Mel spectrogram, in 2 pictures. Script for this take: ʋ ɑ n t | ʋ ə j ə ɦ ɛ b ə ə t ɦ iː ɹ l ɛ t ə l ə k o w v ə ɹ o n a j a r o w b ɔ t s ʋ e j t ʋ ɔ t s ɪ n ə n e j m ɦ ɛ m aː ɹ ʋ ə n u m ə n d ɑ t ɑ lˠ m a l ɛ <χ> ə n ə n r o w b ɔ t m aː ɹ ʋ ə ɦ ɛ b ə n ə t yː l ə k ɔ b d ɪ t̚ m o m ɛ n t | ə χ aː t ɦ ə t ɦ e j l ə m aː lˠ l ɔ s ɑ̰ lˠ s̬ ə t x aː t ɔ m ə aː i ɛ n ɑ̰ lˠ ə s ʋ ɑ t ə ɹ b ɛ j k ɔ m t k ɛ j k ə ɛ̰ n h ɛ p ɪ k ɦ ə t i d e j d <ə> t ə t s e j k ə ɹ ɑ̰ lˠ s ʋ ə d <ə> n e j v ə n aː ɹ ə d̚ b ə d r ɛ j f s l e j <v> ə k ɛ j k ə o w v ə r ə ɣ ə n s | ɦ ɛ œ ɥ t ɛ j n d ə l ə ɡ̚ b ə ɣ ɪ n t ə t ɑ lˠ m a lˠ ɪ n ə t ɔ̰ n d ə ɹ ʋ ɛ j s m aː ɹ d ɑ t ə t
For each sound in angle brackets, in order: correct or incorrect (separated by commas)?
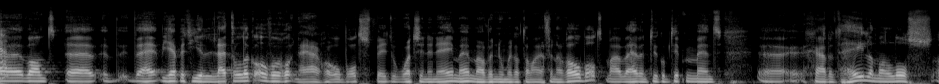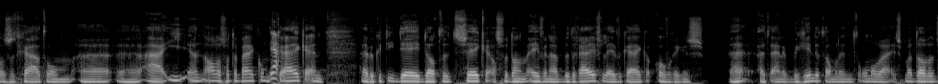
incorrect, incorrect, incorrect, correct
